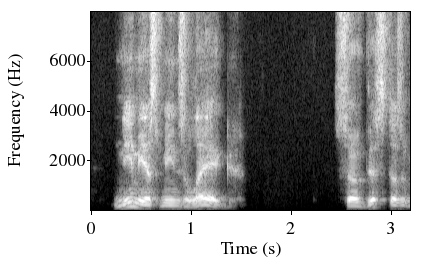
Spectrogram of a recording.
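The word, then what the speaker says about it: cnemius: make sense and then nemus spelled with a c c NE m i u s but C silent nemus means leg so this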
